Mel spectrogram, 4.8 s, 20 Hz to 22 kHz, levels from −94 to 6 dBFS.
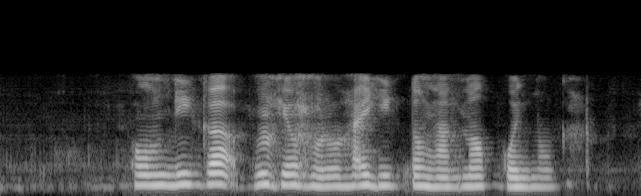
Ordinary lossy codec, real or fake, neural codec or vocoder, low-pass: MP3, 48 kbps; fake; autoencoder, 22.05 kHz, a latent of 192 numbers a frame, VITS, trained on one speaker; 5.4 kHz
